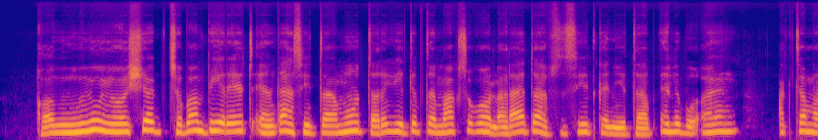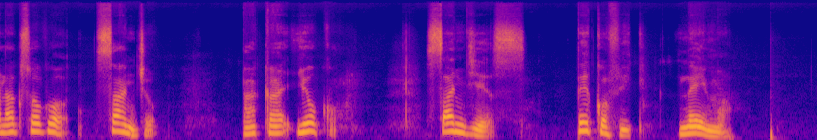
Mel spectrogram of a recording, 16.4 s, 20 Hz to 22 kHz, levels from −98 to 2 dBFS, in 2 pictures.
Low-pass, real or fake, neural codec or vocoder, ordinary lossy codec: none; fake; codec, 44.1 kHz, 2.6 kbps, SNAC; none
